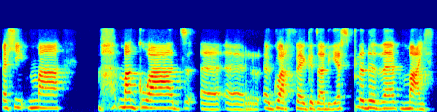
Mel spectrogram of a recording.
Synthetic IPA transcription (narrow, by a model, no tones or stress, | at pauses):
vɛɬima | maɡwaːdəəɾəɡwarθɛɡədaniɛrsplˠənəðɛmajθ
